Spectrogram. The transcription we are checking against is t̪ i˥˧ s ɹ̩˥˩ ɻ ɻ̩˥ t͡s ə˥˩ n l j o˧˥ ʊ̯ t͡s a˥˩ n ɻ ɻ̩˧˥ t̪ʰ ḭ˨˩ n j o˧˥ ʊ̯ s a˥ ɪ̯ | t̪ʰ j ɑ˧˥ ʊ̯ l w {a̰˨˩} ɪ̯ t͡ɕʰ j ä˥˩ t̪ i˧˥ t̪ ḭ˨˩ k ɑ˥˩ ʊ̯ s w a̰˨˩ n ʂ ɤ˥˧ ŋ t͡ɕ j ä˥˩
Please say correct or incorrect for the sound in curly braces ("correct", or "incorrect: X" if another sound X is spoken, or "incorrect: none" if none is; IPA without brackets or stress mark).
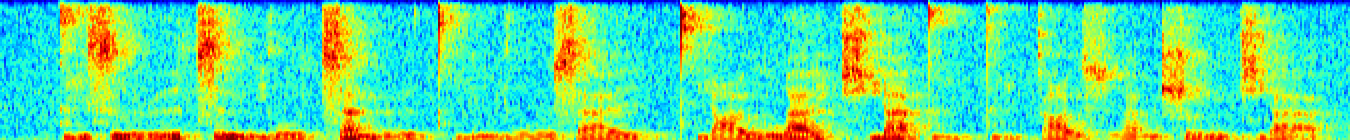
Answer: incorrect: a˥˧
